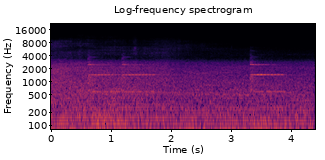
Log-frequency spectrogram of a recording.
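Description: Marcopolo double-decker coach's engine running as it pulls slowly out of a garage. A high, steady beep-like tone sounds twice in the first half and once more, loudest, near the end.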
